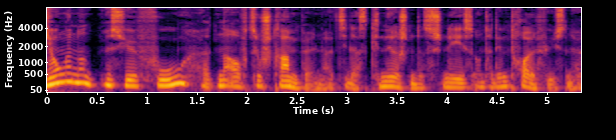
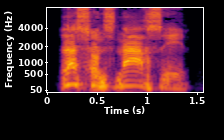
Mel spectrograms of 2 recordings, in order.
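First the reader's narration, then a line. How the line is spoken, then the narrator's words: Troll grunting. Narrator (German): grunzte der andere Troll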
